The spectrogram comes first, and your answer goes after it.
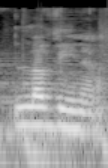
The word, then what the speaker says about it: Lovena: Her name is Lovena.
